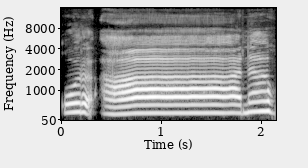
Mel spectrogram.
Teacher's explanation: ضمہ اشباعیہ کو واو ساکن کی طرف مائل کرتے ہوئے پڑھیں گے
